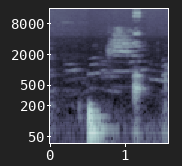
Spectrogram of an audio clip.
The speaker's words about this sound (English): The cat is here.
